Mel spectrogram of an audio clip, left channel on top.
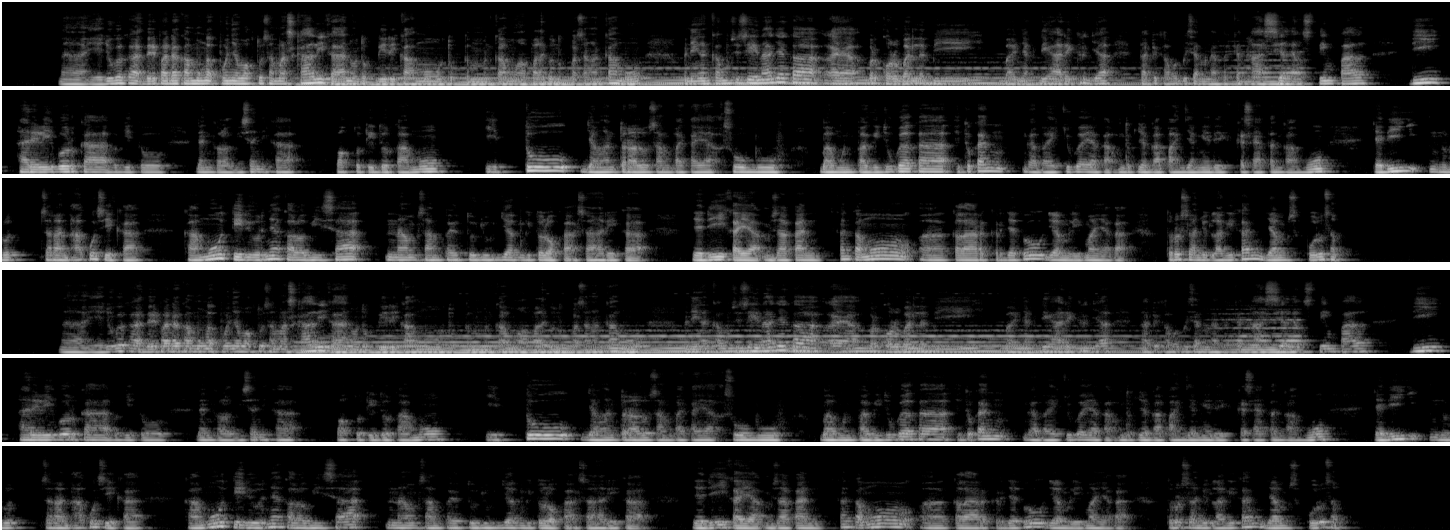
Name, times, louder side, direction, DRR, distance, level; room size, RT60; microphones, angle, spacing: voice 1, 0.6-13.6 14.1-16.1 16.4-17.4 17.8-18.9 19.3-19.5 19.7-22.3 22.7-29.1 29.3-30.3 30.8-32.5 32.8-35.4 35.9-42.3, left 3 dB, 90° left, 3 dB, 0.4 m, -24 dB
sound 1, 2.9-13.0, equal, 85° right, 0.7 m, -27 dB
2.2 x 2.0 x 3.1 m, 0.32 s
head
